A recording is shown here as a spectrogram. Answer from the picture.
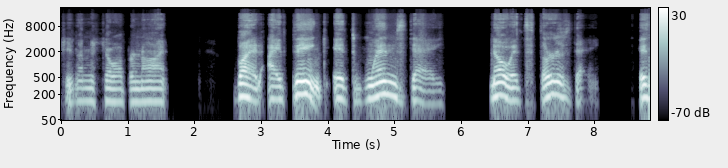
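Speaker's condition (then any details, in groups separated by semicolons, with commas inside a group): Brain injury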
